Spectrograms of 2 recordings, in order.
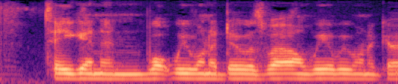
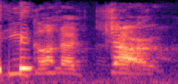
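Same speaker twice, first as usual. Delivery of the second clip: yelled taunt; 11 semitones higher than usual. Retold or imitated. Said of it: "the Māori boy rocks up".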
